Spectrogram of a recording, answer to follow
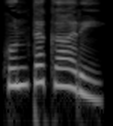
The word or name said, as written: ಗೂಂಡಾಗಿರಿ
